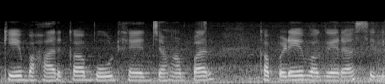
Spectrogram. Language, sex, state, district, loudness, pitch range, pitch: Hindi, female, Madhya Pradesh, Katni, -16 LUFS, 180-195 Hz, 185 Hz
